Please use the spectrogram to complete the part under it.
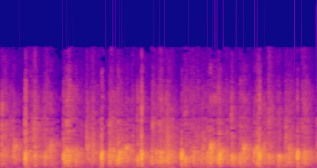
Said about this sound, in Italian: Applauso a Francesca Bloom.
